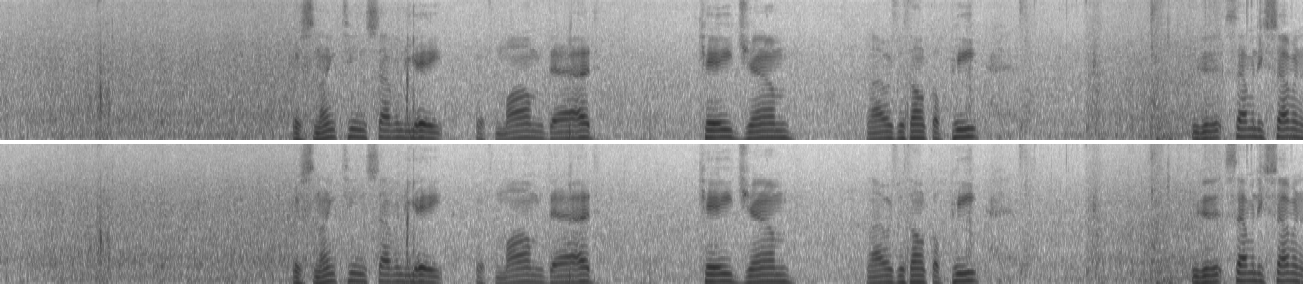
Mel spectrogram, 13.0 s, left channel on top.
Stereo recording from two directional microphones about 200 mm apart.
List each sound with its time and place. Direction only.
1.2 s stream: 50° left (ahead or behind)
3.0 s speech: 5° left (ahead or behind)
7.0 s speech: 5° left (ahead or behind)
12.0 s speech: 20° right (ahead or behind)
12.4 s speech: centre (ahead or behind)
